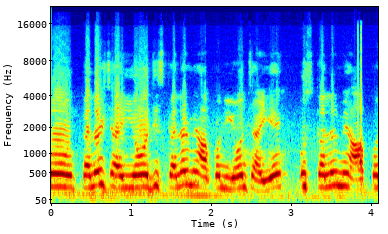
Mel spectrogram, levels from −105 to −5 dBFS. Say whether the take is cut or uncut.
uncut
